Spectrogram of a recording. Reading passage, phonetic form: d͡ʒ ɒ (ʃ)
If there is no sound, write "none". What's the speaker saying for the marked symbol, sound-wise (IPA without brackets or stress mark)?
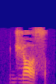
s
